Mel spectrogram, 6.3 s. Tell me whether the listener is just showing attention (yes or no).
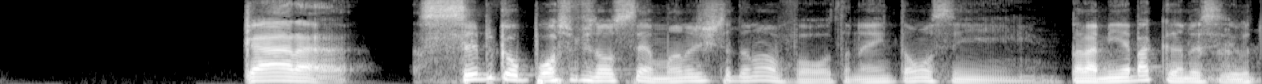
yes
